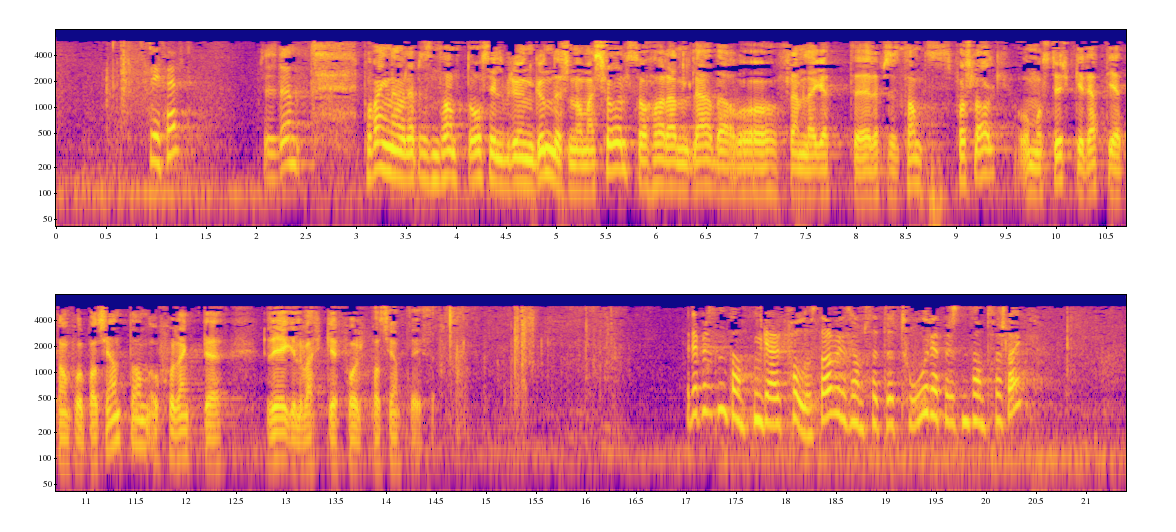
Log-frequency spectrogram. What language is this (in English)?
Norwegian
